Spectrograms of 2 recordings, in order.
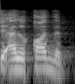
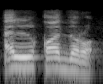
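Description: First: "القدر" cut off at the dal; dropped ra. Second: "القدر" with bounced dal and full, heavy ra. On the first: Teacher showing the mistake, "القدر" with its ra lost. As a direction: swallow the final ra of "القدر". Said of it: "ما أقولش القدر". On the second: Teacher showing the right way, "القدر" with heavy audible ra. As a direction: sound the final ra of "القدر" clearly. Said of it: "الراء عندي هنا مفخمة". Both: Shown as a demonstration.

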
